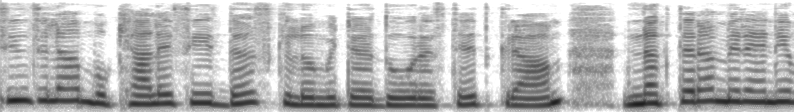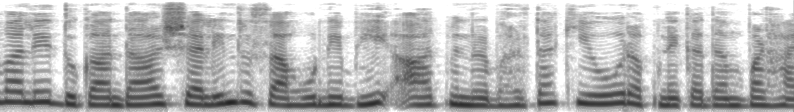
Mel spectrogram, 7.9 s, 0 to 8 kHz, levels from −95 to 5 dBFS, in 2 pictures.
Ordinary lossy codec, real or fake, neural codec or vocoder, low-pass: none; fake; codec, 16 kHz, 16 kbps, FreqCodec, larger model; 7.2 kHz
